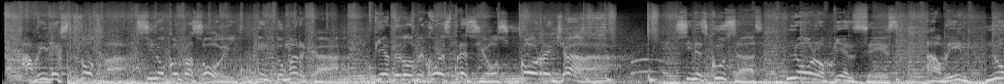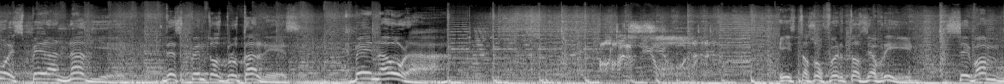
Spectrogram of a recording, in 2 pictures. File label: Male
